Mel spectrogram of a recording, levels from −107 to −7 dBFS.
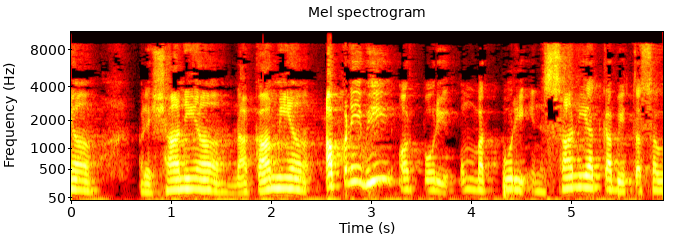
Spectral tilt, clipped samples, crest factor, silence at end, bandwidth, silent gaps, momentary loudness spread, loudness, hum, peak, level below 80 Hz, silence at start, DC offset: -4.5 dB/octave; under 0.1%; 20 dB; 0 s; 9.4 kHz; none; 12 LU; -19 LUFS; none; 0 dBFS; -56 dBFS; 0 s; under 0.1%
